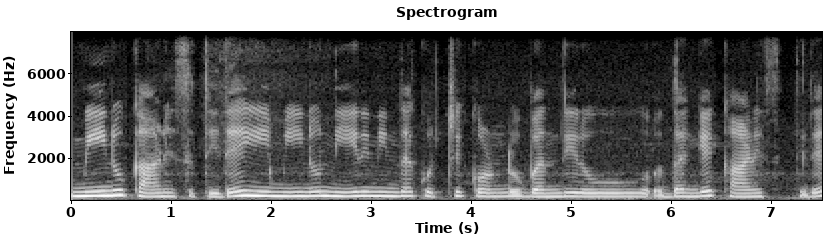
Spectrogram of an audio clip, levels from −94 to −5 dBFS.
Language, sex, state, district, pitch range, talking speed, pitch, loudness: Kannada, female, Karnataka, Belgaum, 170-200 Hz, 65 wpm, 185 Hz, -15 LUFS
